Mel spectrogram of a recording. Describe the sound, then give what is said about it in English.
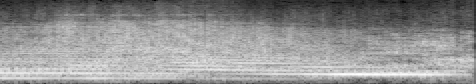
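A crop-dusting propeller airplane flown by American pilots in Libya buzzes loudly and steadily over oat and barley fields, its engine droning in layered harmonic tones that bend slightly in pitch as it passes. No voices. “But they are there, not flying military missions, but buzzing the oat and barley fields.”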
